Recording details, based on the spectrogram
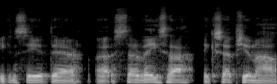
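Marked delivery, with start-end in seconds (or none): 1.1-2.8 bad, terrible, put-on Spanish accent. Reading out the name on a beer label: terrible Spanish accent. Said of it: "that's my my terrible attempt at a Spanish accent there".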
